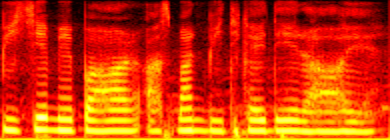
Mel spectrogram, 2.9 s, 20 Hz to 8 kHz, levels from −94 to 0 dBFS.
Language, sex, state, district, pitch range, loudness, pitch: Hindi, female, Arunachal Pradesh, Papum Pare, 220-230 Hz, -17 LUFS, 225 Hz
